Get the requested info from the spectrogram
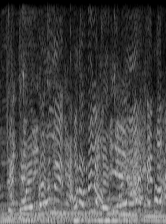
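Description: Several women squealing and shrieking with excitement, high voices gliding rapidly up and down, over background music.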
